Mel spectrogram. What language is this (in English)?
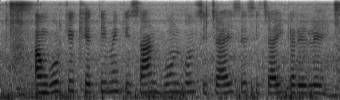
Bhojpuri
